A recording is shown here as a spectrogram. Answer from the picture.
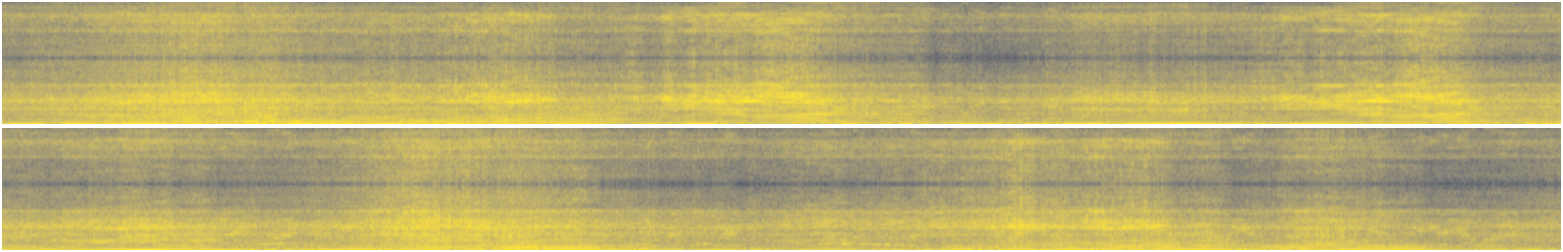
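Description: Stock car engines running laps on a short oval. The sound swells loudly as cars come by and fades as they go round the far end, several times over, with the pitch gliding as each car passes.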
